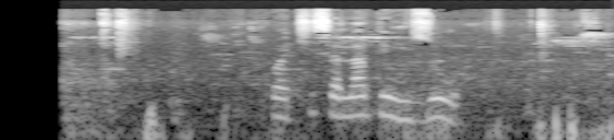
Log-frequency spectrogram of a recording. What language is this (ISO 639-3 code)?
cjk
